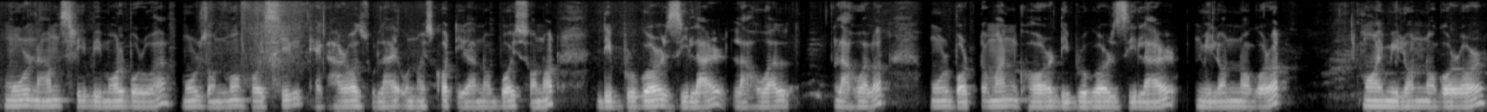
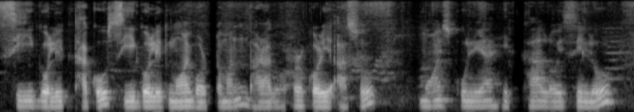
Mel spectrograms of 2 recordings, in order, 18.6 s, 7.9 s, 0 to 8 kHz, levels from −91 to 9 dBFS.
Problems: background sounds at intervals, background conversations at intervals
